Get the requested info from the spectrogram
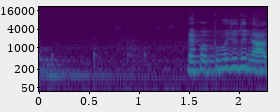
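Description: Felt-tip marker writing on a whiteboard, faint strokes. A man's voice starts speaking about a second and a half in.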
